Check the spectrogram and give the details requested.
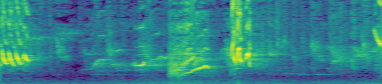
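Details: White starling, a Javan pied starling, singing full with head-bobbing that stirs up other starlings: scratchy chatter, a long harsh rising buzz, then clipped whistled notes between quiet gaps.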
